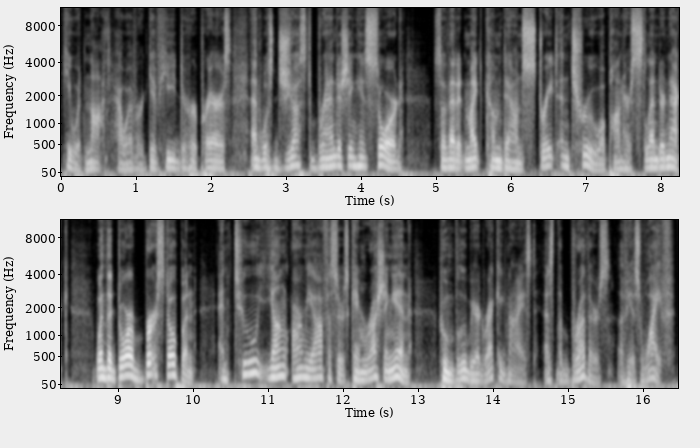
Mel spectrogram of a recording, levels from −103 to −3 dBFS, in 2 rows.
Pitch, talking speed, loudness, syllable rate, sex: 110 Hz, 180 wpm, -21 LUFS, 4.6 syllables/s, male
